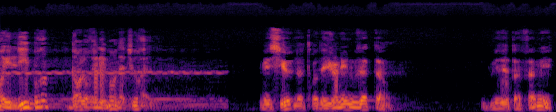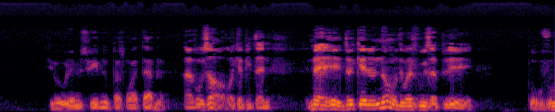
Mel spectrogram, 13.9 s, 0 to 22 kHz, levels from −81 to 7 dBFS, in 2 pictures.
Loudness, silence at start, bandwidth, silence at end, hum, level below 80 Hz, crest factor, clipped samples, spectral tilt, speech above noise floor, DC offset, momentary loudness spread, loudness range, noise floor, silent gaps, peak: -25 LUFS; 0 s; over 20 kHz; 0 s; none; -64 dBFS; 20 dB; under 0.1%; -5 dB/octave; 33 dB; under 0.1%; 19 LU; 7 LU; -57 dBFS; none; -6 dBFS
